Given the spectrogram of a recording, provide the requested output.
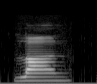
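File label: "lan", Chinese, first tone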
